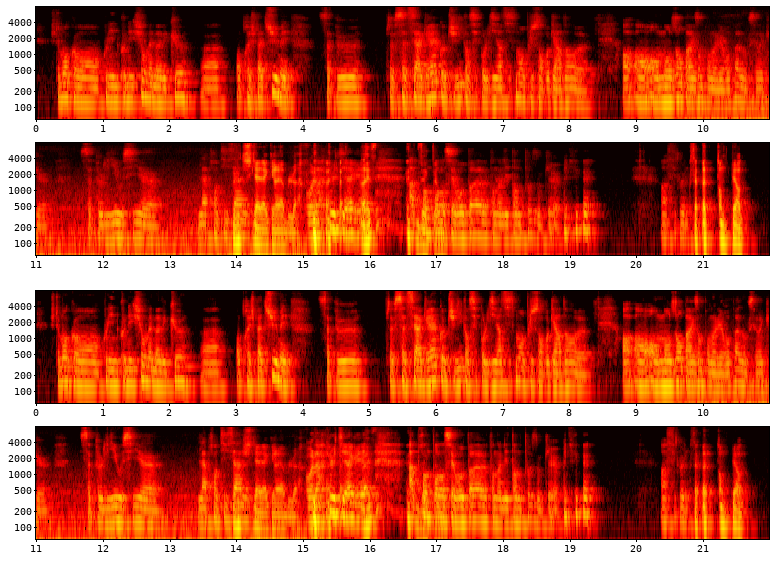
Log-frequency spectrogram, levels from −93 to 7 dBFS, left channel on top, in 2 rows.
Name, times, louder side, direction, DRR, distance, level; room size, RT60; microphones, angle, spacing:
voice 1, 0.3-4.9 5.3-11.4 11.7-12.9 13.4-14.2 15.0-19.3 20.4-20.8, right 2 dB, 55° right, 1.7 m, -37 dB
sound 1, 9.7-15.4, left 1 dB, 20° left, 1.0 m, -51 dB
voice 2, 13.9-15.1 15.3-15.4 15.8-16.0 16.7-17.1 20.8-21.6, left 4 dB, 55° left, 0.5 m, -33 dB
7.1 x 6.8 x 4.7 m
head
